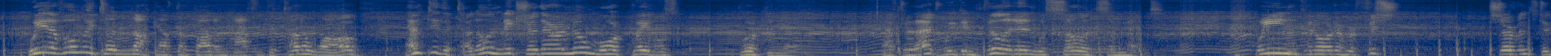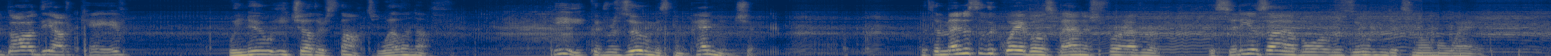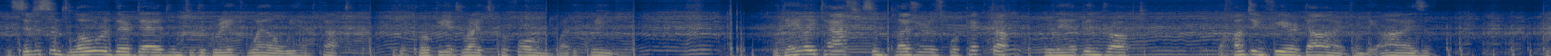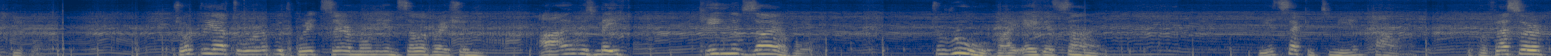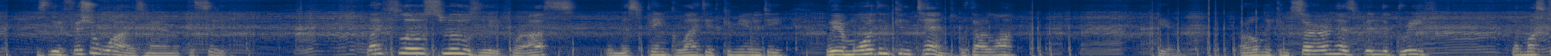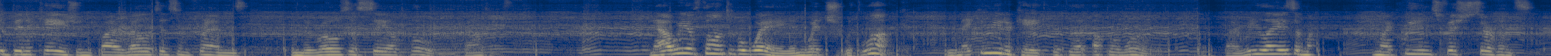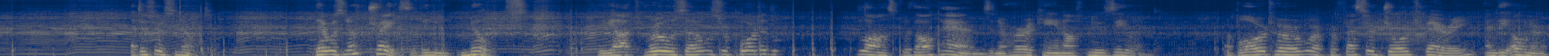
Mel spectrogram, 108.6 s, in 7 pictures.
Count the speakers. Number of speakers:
one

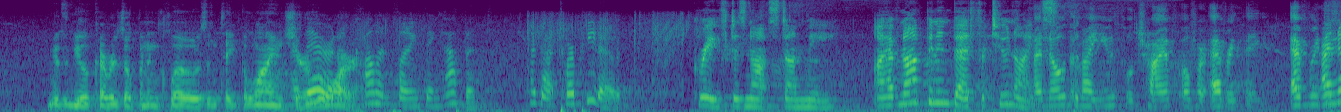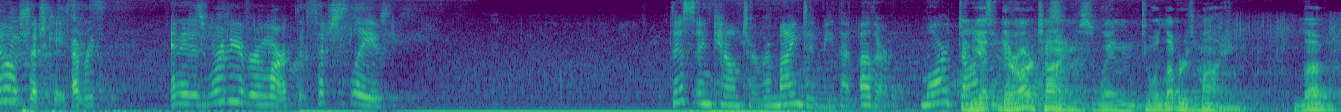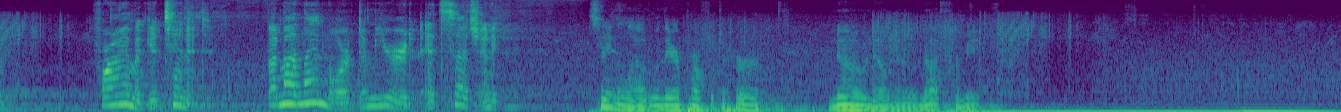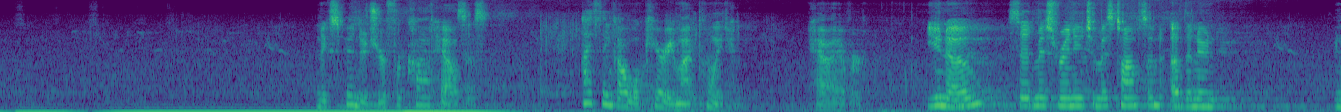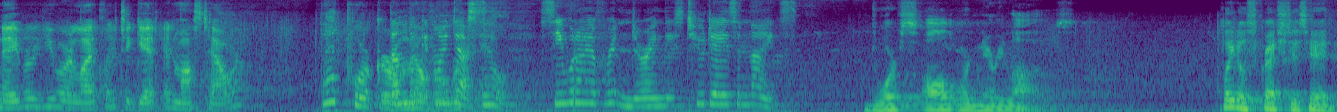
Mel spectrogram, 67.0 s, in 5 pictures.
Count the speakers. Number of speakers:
ten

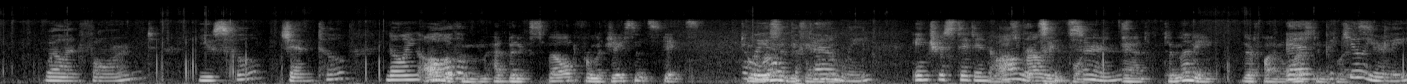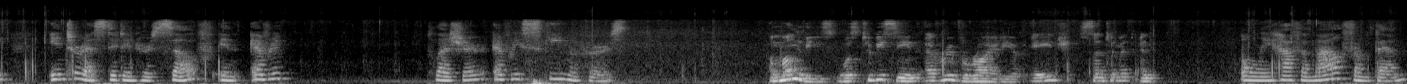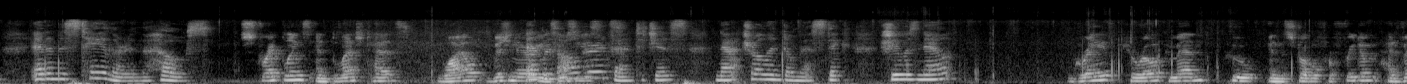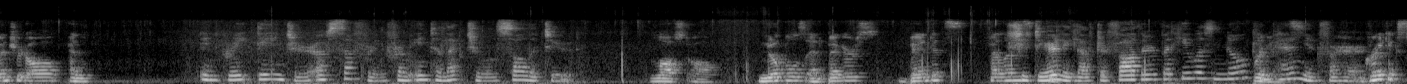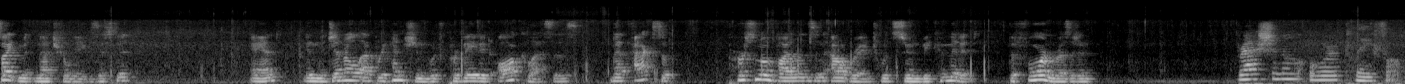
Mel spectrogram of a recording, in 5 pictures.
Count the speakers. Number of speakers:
two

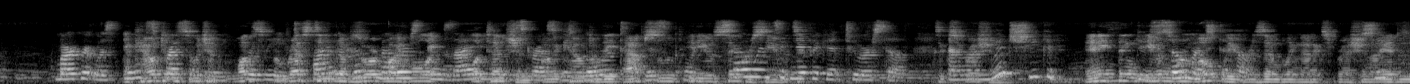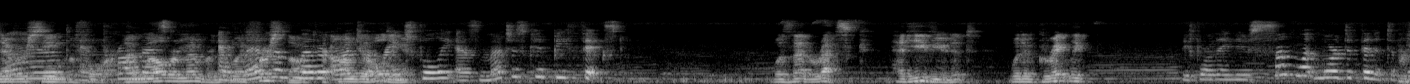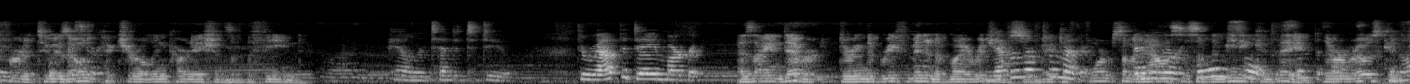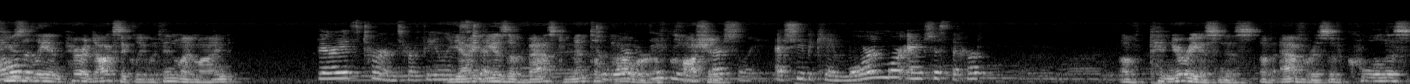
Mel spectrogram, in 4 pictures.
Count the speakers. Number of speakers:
two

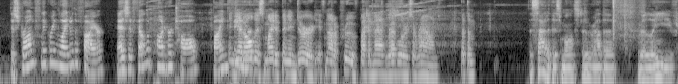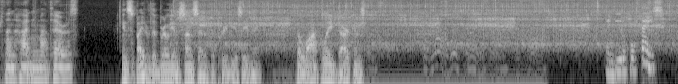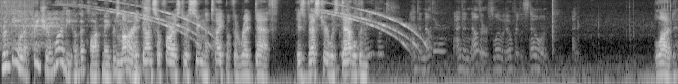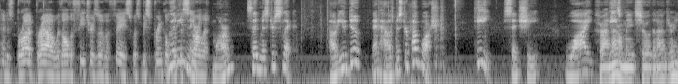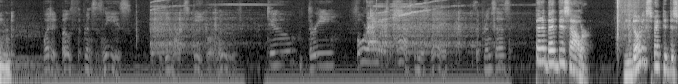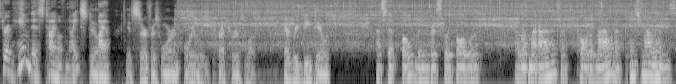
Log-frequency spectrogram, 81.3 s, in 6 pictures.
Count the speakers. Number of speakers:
five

